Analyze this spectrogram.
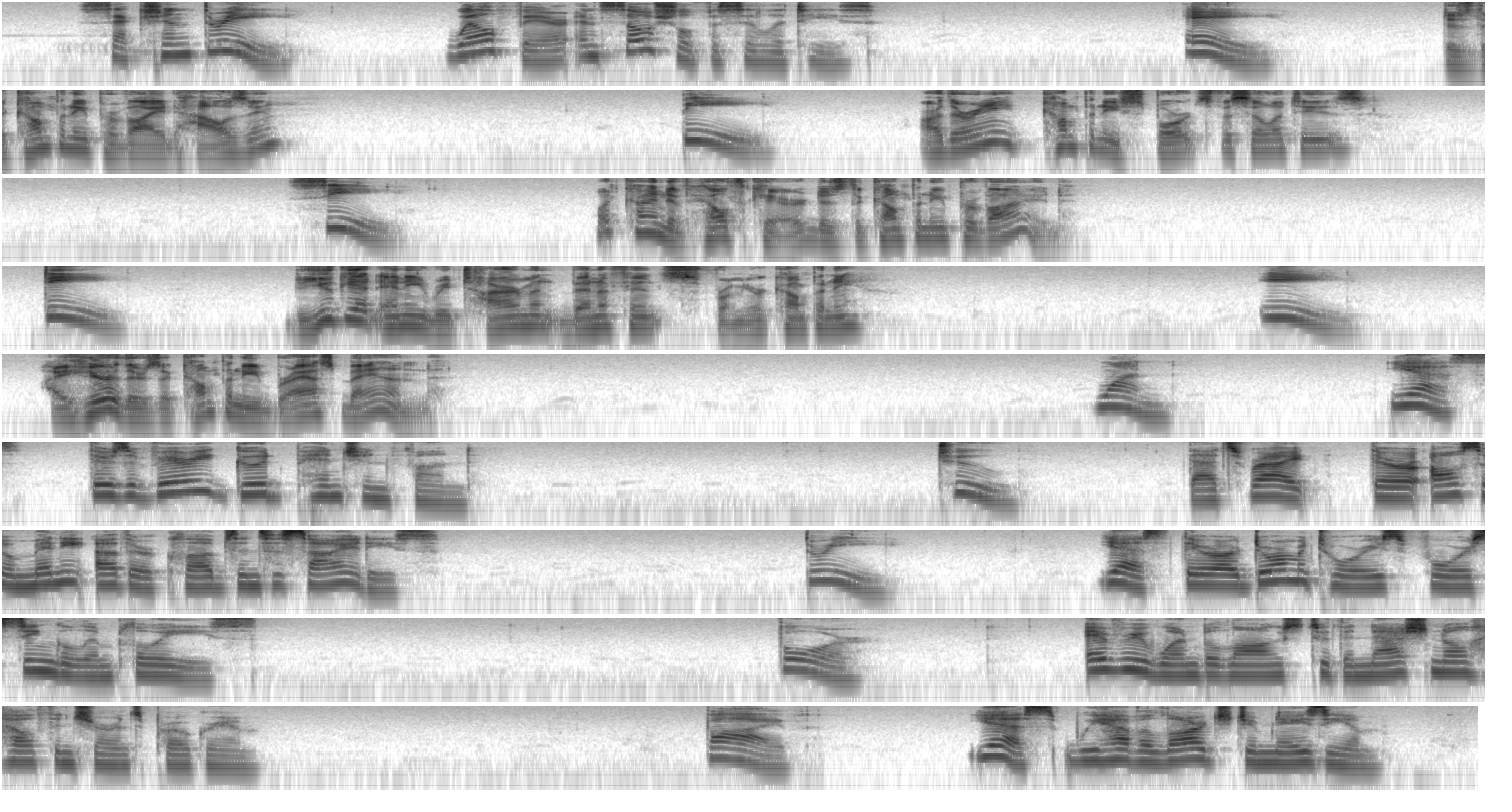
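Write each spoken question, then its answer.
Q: Yes, there's a very good pension fund.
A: D: Do you get any retirement benefits from your company?

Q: That's right. There are also many other clubs and societies.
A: E: I hear there's a company brass band.

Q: Yes, there are dormitories for single employees.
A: A: Does the company provide housing?

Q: Everyone belongs to the National Health Insurance Program.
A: C: What kind of health care does the company provide?

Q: Yes, we have a large gymnasium.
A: B: Are there any company sports facilities?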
